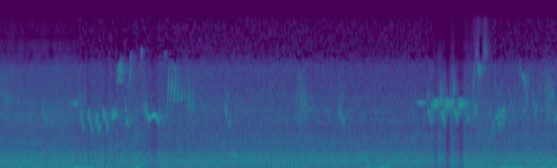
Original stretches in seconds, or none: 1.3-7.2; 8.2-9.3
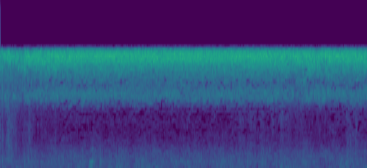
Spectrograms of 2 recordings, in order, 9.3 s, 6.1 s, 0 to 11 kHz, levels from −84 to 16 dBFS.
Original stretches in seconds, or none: 1.0-4.8; 5.5-6.1

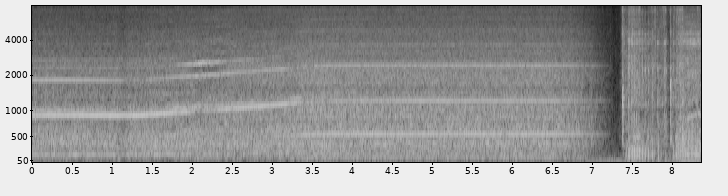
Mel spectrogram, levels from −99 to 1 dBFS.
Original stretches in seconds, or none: 0.0-2.0; 2.5-8.4

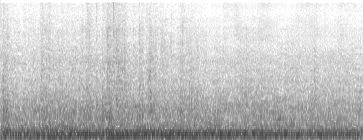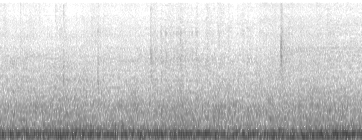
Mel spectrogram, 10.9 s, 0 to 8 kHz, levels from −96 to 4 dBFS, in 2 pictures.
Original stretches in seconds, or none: 0.0-2.9; 7.8-9.3; 10.3-10.9

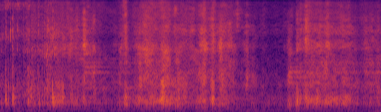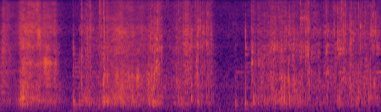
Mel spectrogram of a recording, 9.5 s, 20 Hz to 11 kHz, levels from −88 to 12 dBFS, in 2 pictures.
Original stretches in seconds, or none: 0.0-0.7; 5.6-6.1; 6.6-9.5

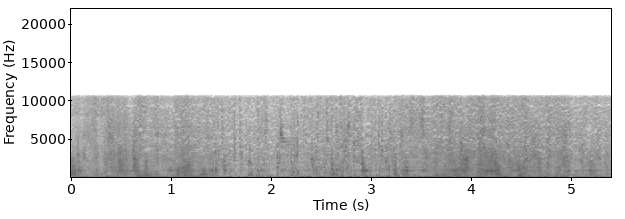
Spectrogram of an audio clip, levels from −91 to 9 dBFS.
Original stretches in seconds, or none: 1.4-3.3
